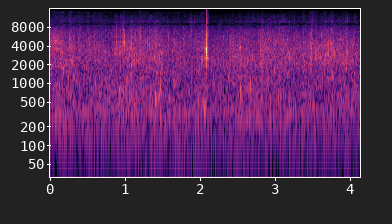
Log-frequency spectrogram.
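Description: Small waves lapping and washing against the rocks of a seawall, a steady splashing hiss, with a single sharp click about two seconds in.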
